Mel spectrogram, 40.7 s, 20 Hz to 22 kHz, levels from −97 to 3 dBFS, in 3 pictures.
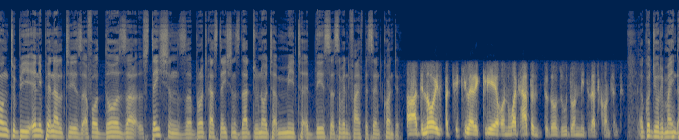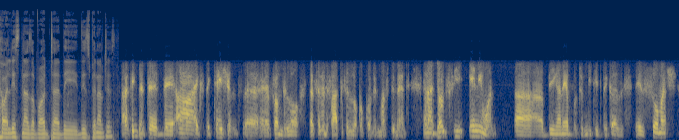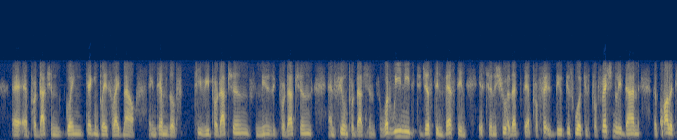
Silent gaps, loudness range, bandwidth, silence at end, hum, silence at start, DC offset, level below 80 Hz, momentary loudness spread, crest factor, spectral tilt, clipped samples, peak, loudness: none; 5 LU; 16 kHz; 0 s; none; 0 s; under 0.1%; -52 dBFS; 11 LU; 20 dB; -5.5 dB/octave; under 0.1%; -2 dBFS; -22 LUFS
